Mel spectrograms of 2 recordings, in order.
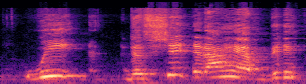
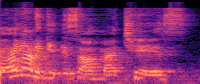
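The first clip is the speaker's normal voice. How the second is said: usual speaking voice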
